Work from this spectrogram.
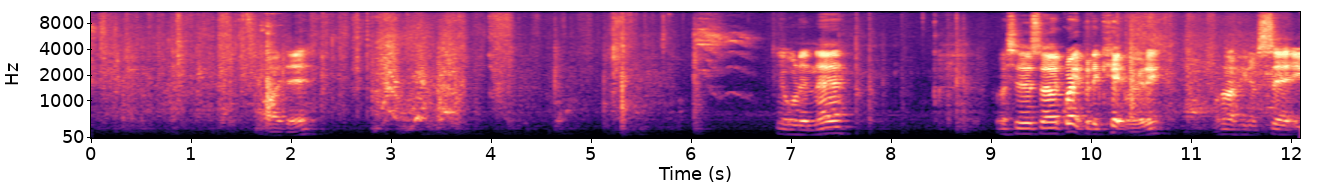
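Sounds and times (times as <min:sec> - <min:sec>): fabric rustling: 0:00.0 - 0:05.7
zip pulled open: 0:02.8 - 0:04.2.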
